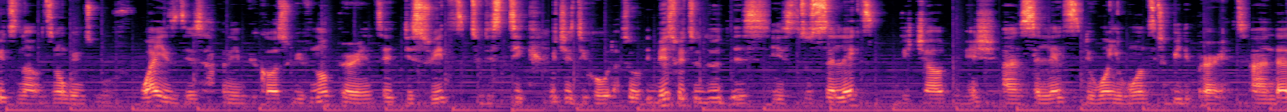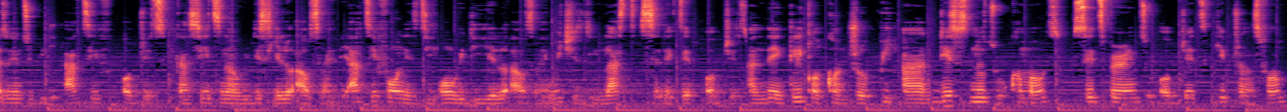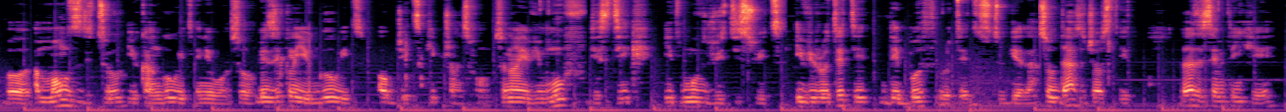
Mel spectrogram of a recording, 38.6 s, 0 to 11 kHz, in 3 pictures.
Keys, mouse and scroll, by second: 8.8 click, 11.4 shift+click, 21.8 ctrl+p, 30.7 click, 31.5 click, 31.9 g, 34.0 r, 37.0 scroll down 4, 37.2-38.2 shift+middle drag, 38.2 shift+click.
